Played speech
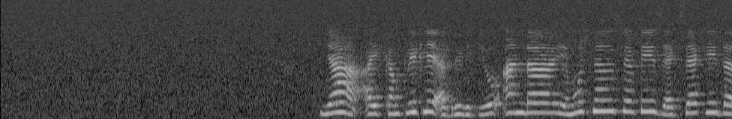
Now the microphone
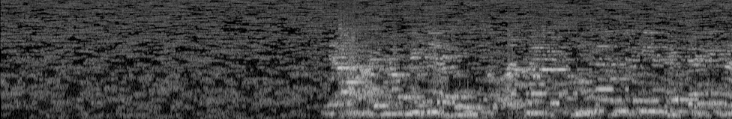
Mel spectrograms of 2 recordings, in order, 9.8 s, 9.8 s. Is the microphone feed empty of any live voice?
Yes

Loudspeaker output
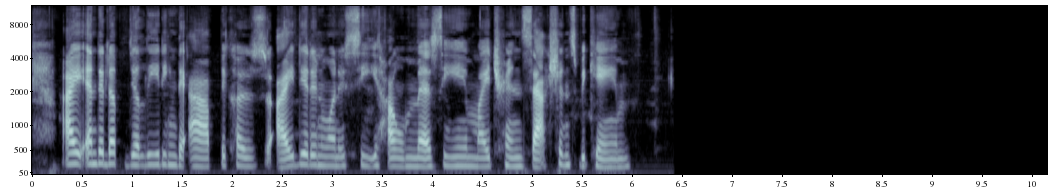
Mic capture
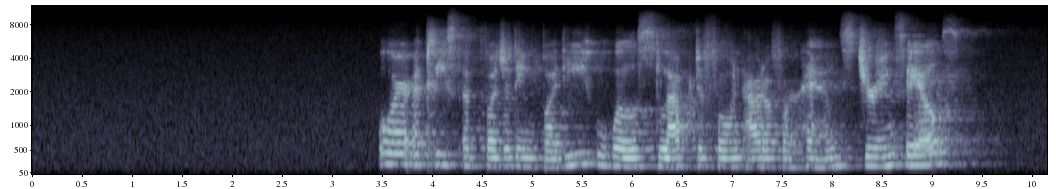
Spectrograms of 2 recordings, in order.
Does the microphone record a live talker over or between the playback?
Yes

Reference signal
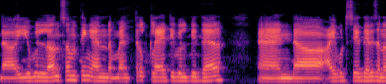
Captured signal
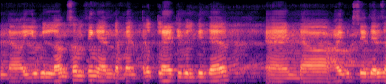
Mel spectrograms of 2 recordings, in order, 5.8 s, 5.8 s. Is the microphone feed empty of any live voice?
Yes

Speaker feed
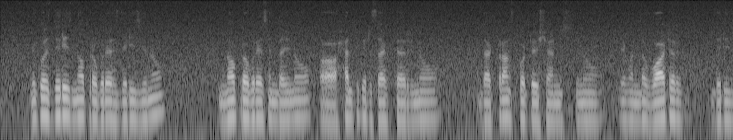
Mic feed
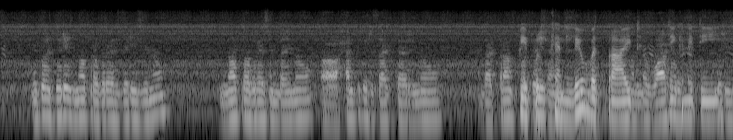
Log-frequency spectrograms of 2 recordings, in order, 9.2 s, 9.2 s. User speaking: Yes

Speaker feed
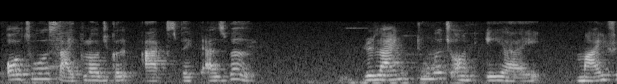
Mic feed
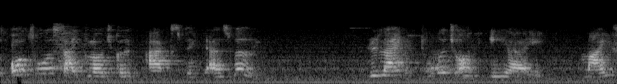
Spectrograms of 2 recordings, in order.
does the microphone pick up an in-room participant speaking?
No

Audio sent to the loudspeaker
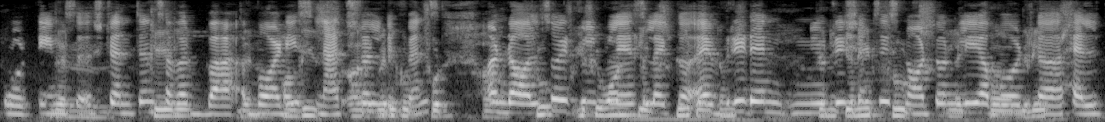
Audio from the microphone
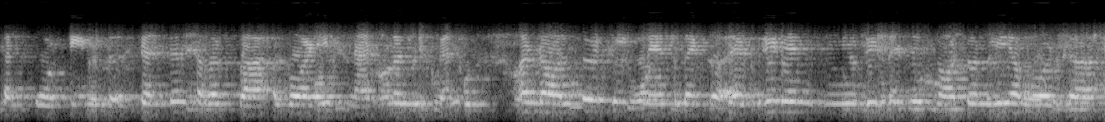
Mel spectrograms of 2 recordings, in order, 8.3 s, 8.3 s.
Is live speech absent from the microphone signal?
No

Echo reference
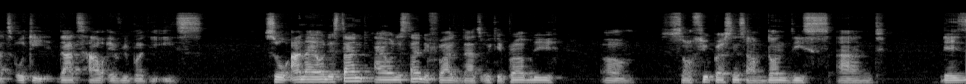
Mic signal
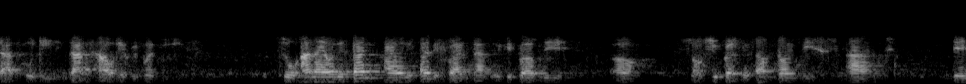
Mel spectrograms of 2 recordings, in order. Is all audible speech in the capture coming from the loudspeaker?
Yes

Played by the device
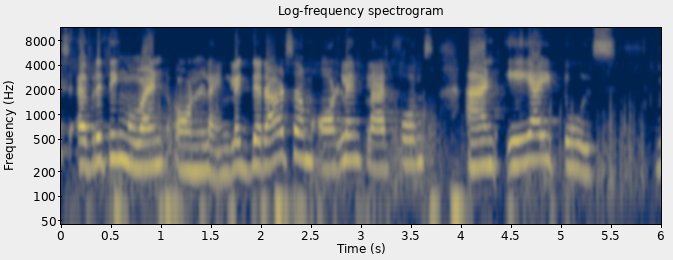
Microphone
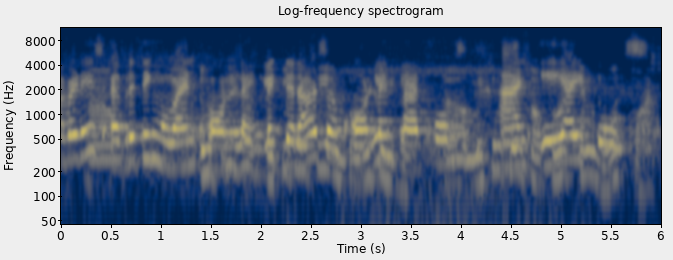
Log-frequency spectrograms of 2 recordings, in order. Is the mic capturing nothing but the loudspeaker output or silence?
No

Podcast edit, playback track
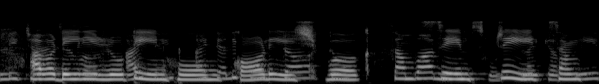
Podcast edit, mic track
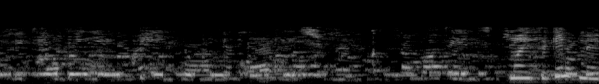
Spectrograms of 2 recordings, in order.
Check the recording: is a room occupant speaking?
Yes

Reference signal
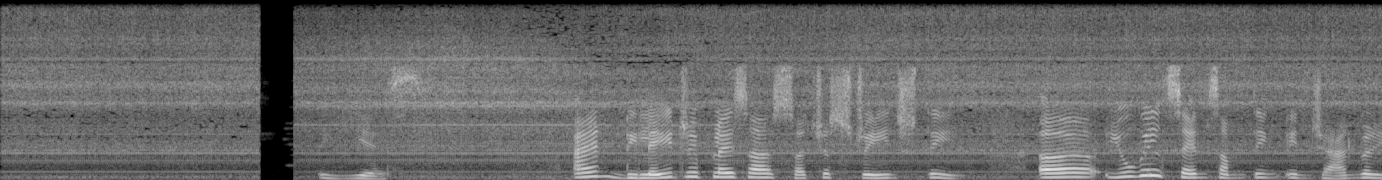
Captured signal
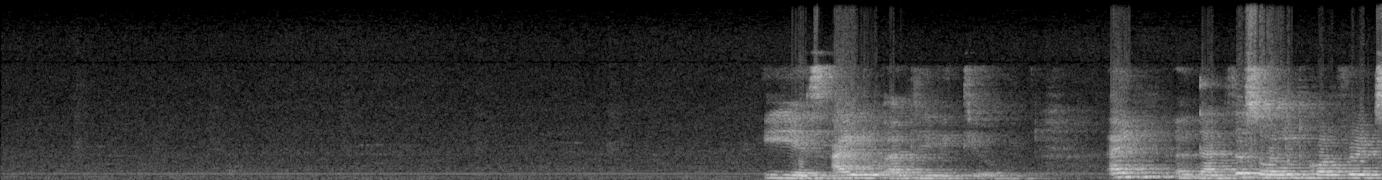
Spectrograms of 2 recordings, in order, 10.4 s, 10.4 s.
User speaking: Yes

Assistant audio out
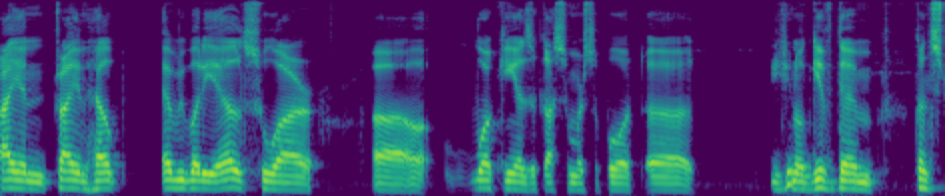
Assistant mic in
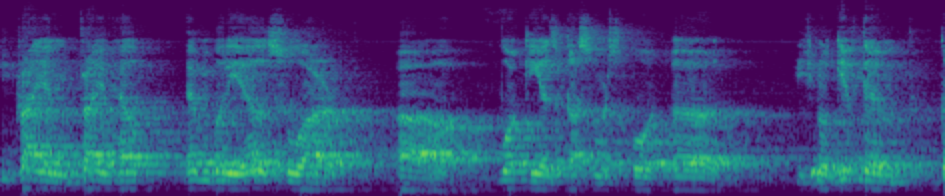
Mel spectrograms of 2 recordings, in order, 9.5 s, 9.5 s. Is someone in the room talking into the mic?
No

